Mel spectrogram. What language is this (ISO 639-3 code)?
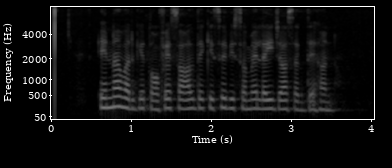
pan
